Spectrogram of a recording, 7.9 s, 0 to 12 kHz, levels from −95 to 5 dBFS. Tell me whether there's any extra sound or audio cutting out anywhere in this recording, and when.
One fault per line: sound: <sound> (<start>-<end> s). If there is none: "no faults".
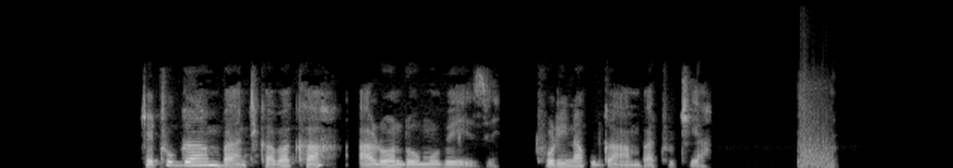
sound: cough (6.6-7.0 s)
